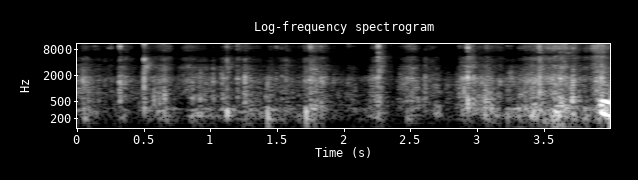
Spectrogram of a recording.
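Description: Hands rummaging in a backpack, papers rustling and crinkling as homework sheets are pulled out, in an irregular run of scrapes and small clicks.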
